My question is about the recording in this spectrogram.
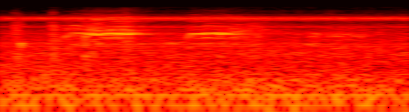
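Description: A bird calling loudly, two short high notes about half a second apart.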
